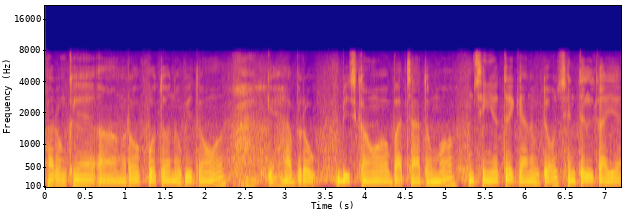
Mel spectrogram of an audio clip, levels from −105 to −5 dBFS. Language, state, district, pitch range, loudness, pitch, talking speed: Kokborok, Tripura, West Tripura, 100-110 Hz, -18 LUFS, 105 Hz, 160 wpm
